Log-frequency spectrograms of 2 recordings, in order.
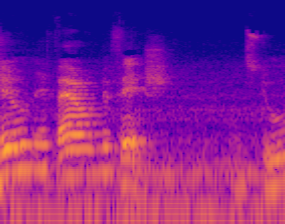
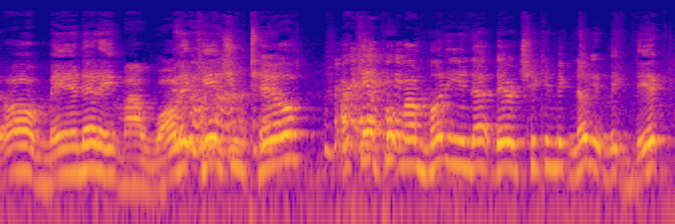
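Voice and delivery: exasperated yokel; 6 semitones higher, 12 dB louder than usual. Acted. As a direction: scold him with a laugh. Stoogie exasperated, folksy speech.

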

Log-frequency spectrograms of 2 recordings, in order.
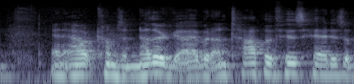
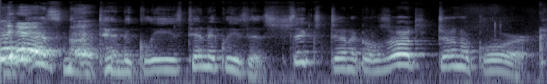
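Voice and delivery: high, insistent put-on fan voice; arguing fan; 8 semitones higher, 6 dB louder than usual. Game master voices fans bickering over monster names, high argumentative voice. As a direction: correct him in a raised, higher voice. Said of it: "So they're up there arguing".

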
